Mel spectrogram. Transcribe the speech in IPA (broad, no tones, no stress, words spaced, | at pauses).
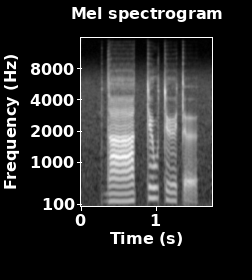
daːtːʏwtʏːtə̰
